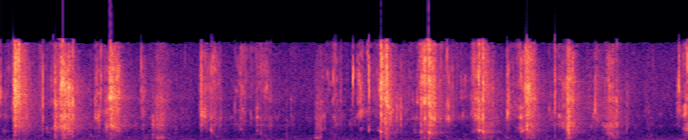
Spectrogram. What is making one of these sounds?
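Fingers pick at crispy fried chicken batter with crackling sounds.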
